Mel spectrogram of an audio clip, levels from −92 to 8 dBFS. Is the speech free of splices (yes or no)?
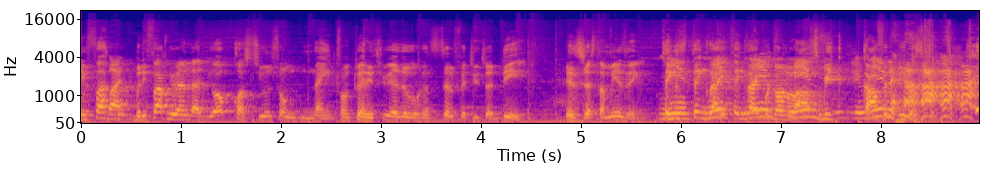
yes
